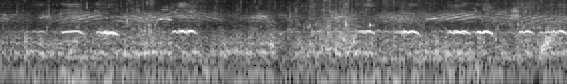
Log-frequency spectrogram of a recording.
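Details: Many ducks wintering at Lake Inawashiro, Nagahama, call on a fine morning: quick short whistled notes come in bursts, a few sharper upslurred ones standing out, with a hazy background of open-water sound.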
